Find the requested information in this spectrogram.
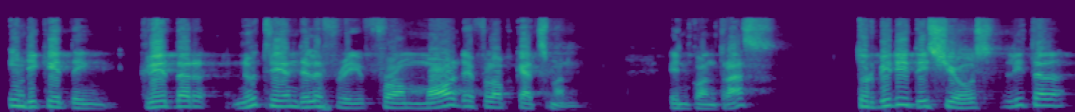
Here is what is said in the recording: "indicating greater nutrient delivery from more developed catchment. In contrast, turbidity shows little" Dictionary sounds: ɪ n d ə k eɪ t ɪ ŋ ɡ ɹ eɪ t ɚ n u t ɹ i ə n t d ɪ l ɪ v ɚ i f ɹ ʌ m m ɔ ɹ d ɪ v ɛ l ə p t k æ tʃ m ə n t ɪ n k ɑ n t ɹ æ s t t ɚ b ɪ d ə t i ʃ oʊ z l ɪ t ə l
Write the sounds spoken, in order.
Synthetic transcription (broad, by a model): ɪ n d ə k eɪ t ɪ ŋ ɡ ɹ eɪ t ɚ n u t ɹ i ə n d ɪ l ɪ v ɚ i f ɹ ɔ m m ɔ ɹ d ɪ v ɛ l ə p k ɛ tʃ m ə n ɪ n k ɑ n t ɹ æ s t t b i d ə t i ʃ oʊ s l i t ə l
